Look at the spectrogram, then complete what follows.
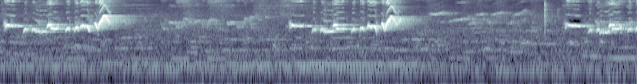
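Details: White-rumped shama male calling to his partner, repeating a whistled phrase ending in a sharp upward sweep about every three and a half seconds, with a low hum behind.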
